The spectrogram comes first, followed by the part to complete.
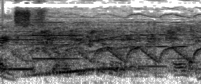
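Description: Several weather alert radios sounding their alarms at once for a Severe Thunderstorm Warning: overlapping siren-like tones sweeping up and down about four times a second, with a steady tone that stops a moment in.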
